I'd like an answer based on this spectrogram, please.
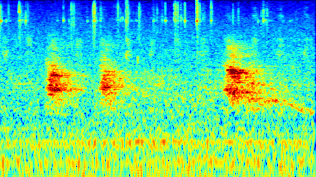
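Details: Papillon puppy giving three short, high-pitched yips, two close together and one after a pause, over a low steady background hum indoors.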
